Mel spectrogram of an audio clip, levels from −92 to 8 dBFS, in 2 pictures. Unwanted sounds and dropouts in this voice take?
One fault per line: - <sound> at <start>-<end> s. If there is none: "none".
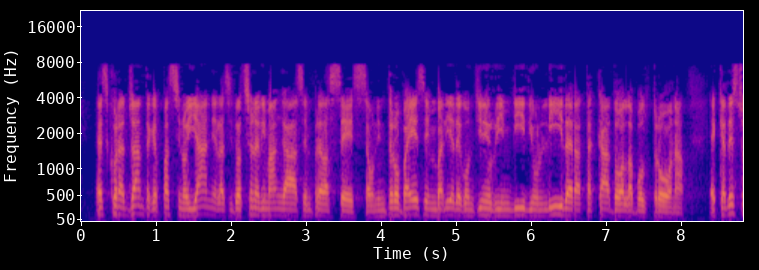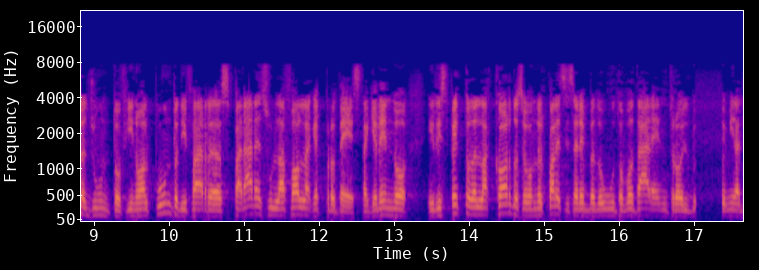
none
